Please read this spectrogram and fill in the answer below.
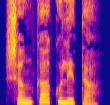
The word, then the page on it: ಶಂಕಾಕುಲಿತೆ: śankākulite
